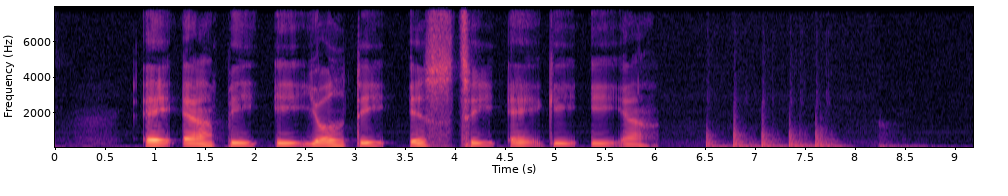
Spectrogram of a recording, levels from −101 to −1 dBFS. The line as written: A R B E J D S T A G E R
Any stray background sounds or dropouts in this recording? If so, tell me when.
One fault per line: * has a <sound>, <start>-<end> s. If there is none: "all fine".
* has a thud, 6.5-8.1 s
